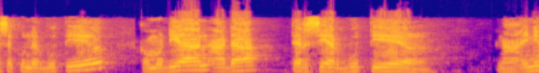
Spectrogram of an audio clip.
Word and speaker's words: sec-butyl: 9 kemudian ada isobutil sekunder butil tulisannya sec-butyl yang bacanya sekunder butil kemudian ada tersier-butil nah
